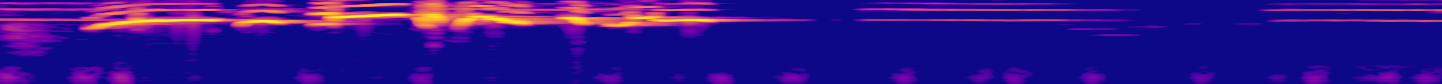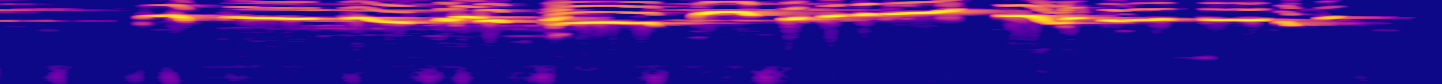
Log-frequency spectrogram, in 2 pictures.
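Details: Oriental magpie-robin in relaxed song: rapid, varied whistled phrases of sweeping and chopped notes, a pause of about three seconds, then a second long stream of bright rising and falling whistles.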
